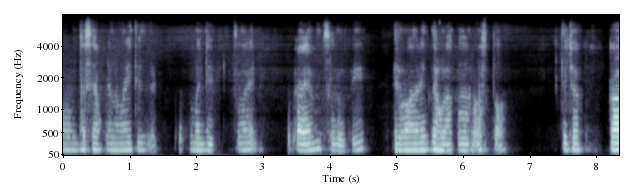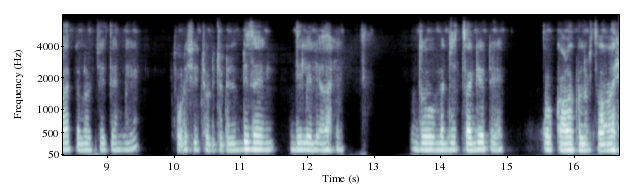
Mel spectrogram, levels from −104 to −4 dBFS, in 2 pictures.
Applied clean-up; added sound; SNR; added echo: neural mask model Resemble Enhance denoiser.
